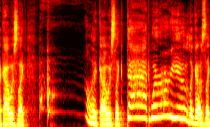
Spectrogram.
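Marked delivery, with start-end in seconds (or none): 2.5-3.8 mock frantic, very high, long, drawn-out panicked scream. Recalling waking to fire alarms and calling for dad, retelling a panicked scream. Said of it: "trying to scream for my dad".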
